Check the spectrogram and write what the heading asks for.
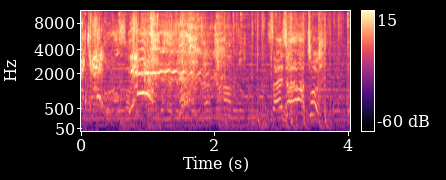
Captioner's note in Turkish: At kişniyor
